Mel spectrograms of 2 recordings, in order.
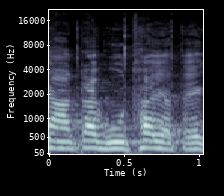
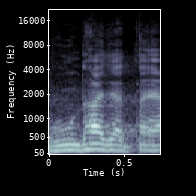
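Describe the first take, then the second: First: गूंथा said with aspirated th, the wrong way; गूंथा with th, as locals say it; wrong form गूंथा. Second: गूंधा with dh, the correct way; correct form गूंधा. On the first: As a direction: say गूंथा with a breathy th sound. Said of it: "हमारे वहाँ महिलाएं बोलती हैं". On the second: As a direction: stress the dh in गूंधा. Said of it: "आटा क्या होता है?". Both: Shown as a demonstration.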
